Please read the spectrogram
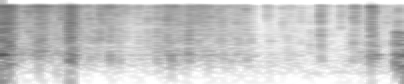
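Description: Crinkling of the plastic packaging of a set of paint brushes as it is handled, densest in the first half second and thinning out toward the end, with one sharp click near the end.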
